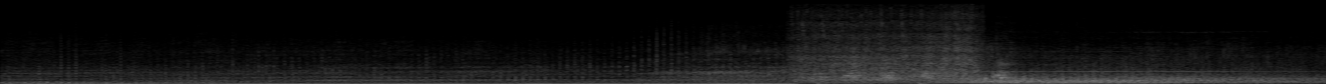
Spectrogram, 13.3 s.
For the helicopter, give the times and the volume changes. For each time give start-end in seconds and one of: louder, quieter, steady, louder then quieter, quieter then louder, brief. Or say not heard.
0.0-13.2 louder.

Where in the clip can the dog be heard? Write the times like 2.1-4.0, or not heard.
8.4-10.2.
